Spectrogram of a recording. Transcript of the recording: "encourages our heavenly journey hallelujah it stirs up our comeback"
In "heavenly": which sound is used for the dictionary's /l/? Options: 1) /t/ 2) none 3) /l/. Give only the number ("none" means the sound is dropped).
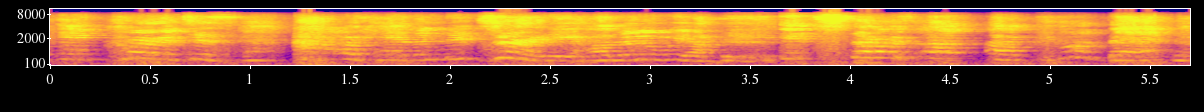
2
